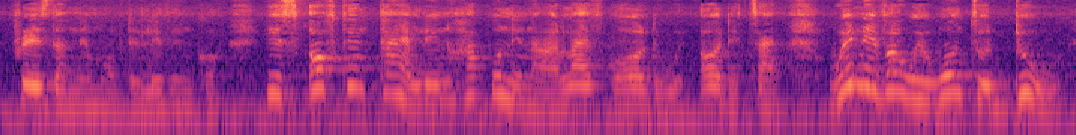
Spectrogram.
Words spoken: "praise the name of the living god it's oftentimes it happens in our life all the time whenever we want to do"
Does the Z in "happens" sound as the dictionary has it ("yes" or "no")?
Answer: no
